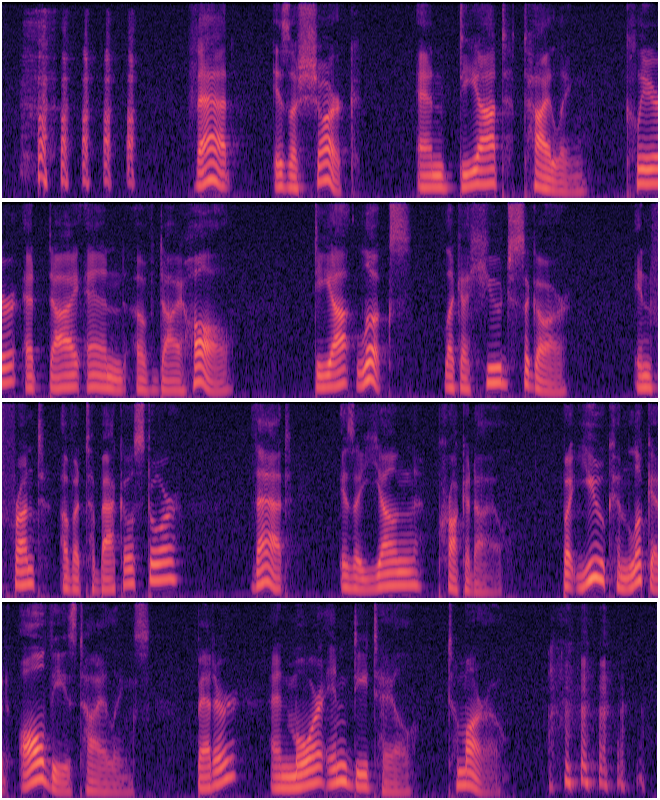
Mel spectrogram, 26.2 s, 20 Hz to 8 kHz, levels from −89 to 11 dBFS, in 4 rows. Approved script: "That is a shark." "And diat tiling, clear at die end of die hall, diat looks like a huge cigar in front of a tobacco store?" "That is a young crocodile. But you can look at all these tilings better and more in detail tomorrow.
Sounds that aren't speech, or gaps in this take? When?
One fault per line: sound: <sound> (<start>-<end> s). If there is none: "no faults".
sound: laugh (0.2-1.4 s)
sound: laugh (25.1-26.1 s)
